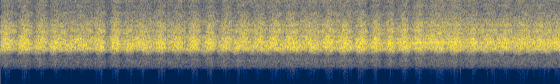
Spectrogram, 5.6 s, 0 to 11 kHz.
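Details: Cicadas singing in pine trees about 50 m above the sea at Pefkos Bay, Skiros Island, Greece, in July 2018; a dense, loud, hissing buzz with rapid rough pulsing, filtered to remove wind buffeting.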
